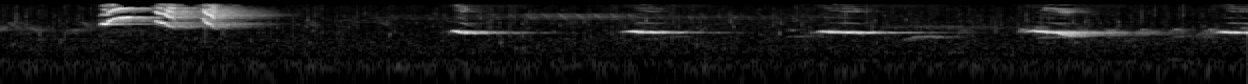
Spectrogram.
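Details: White-rumped shama being trained in the 'forest voice' song style: a sharp high buzzy burst, then drawn-out whistled notes slurring downward, spaced about a second apart, in a quiet setting.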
